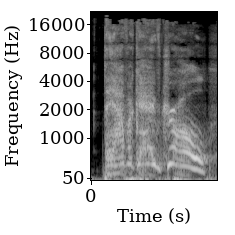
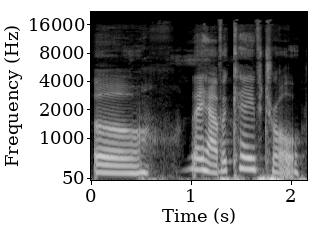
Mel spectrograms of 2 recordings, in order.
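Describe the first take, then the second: First: It sounds urgent and excited. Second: It sounds flat and tired.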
